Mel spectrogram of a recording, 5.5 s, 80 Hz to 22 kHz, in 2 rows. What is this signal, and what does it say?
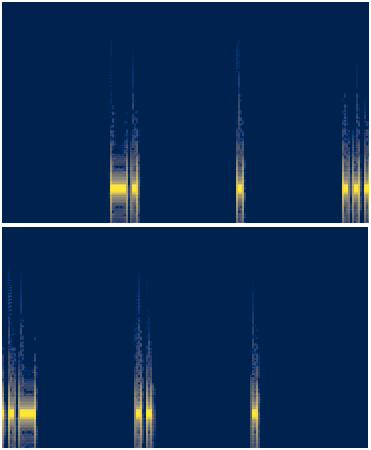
Morse code, heard as a keyed tone, about 30 wpm, spaced as for 10 wpm, 700 Hz. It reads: NE4IE
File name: Lesson 18g - Letter m - Call Signs 30wpm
